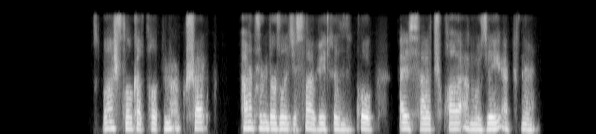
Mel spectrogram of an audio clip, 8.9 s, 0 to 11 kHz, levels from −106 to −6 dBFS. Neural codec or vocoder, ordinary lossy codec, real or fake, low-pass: codec, 16 kHz, 1 kbps, FreqCodec, smaller model; Opus, 64 kbps; fake; 7.2 kHz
